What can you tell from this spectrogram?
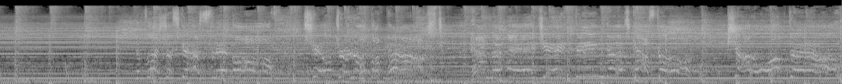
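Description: Live rock band playing with a steady drumbeat and electric guitar. A wavering sung line comes in about a second and a half in.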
